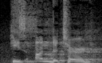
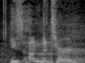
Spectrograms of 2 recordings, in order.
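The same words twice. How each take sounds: The two takes are said the same way.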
